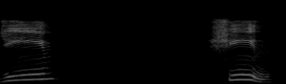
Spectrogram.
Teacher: center of the tongue touches the top of the mouth and then touch کرتے ہوئے آواز produce ہو رہی ہے جیم کی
